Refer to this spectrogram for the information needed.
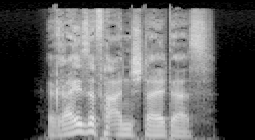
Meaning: genitive of Reiseveranstalter
- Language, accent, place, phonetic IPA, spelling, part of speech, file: German, Germany, Berlin, [ˈʁaɪ̯zəfɛɐ̯ˌʔanʃtaltɐs], Reiseveranstalters, noun, De-Reiseveranstalters.ogg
